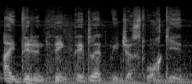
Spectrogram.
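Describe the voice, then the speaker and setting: An actor playing a blunt young Spartan mercenary in a video game, speaking tersely and drily. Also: male voice, sits low, expressive, moderate pace. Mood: guarded. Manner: terse, dry, matter-of-fact. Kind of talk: video game cutscene acting. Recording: game audio with loud score behind.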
